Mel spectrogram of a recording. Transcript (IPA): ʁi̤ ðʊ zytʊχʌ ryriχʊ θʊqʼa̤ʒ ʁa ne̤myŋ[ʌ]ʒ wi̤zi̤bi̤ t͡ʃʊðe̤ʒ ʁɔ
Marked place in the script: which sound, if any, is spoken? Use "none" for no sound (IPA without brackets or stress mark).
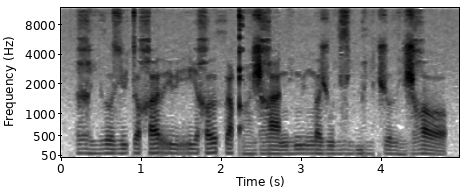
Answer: ʌ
